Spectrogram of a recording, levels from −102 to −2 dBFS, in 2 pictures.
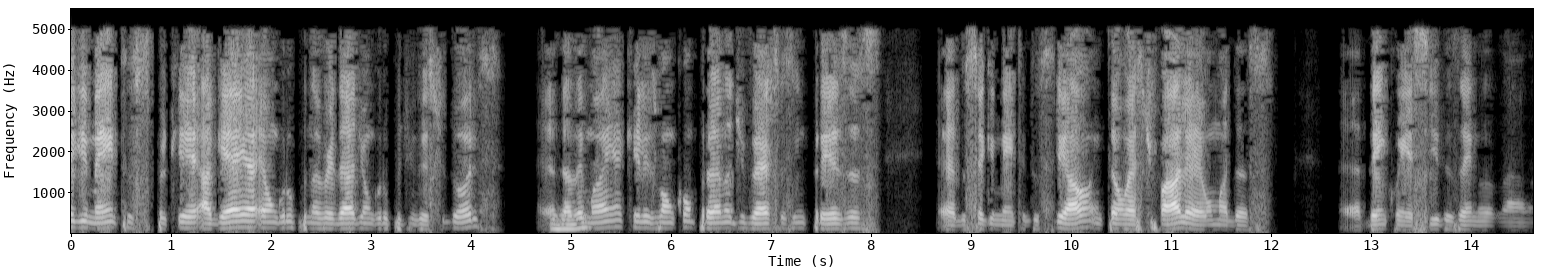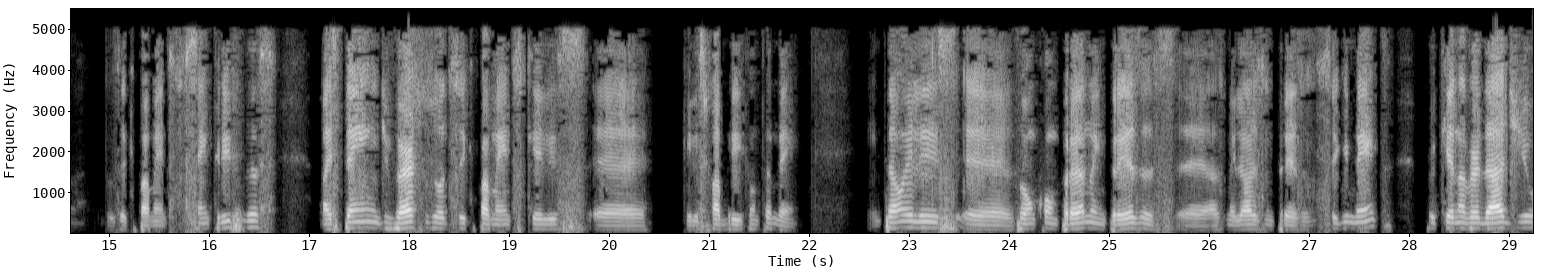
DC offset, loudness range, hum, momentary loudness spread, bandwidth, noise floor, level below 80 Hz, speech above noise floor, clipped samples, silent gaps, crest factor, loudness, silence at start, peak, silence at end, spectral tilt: under 0.1%; 7 LU; none; 17 LU; 5.4 kHz; -62 dBFS; -56 dBFS; 38 dB; under 0.1%; 4.38-4.64 s, 8.59-8.65 s, 12.08-12.20 s, 12.55-12.68 s, 17.07-17.11 s, 20.47-20.73 s, 22.47-22.56 s; 24 dB; -23 LUFS; 0 s; 0 dBFS; 0 s; -5.5 dB/octave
